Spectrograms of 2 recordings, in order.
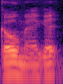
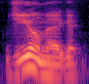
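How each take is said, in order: First: The name begins with one syllable, 'go'. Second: The name begins with two syllables, 'gee-oh'. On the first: "if it's actually pronounced Go-Maggot" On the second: "I used to pronounce it Geomaggot"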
